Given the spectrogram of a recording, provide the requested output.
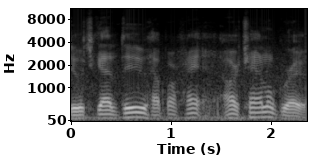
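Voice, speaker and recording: There is light background noise as a man talks with ordinary pitch variation, the sound dry with no echo. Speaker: equipment channel vlogger. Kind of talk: casual vlog chat. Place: open country. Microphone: phone near.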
